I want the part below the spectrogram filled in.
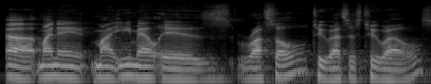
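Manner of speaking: slow, loud, over-polite caller spelling things out; schmaltzy phone voice. Acted. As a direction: lay the customer-service charm on thick. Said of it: "that was the phone voice cranked up as high as it can possibly go".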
